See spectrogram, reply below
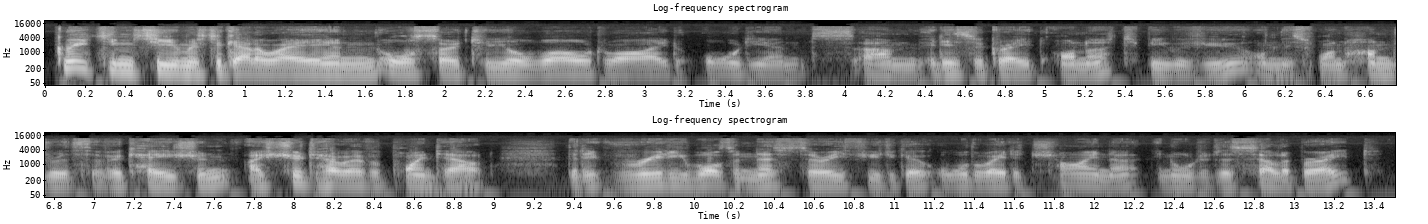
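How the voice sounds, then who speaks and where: A man calling into a talk show, giving a formal and measured report with many hesitations. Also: mid-range voice, steady tone, a little mellow, no echo. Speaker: regular caller.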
